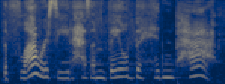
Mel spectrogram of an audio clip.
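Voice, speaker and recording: An actress playing a possessive, teasing young woman fighter in a fantasy video game, with deliberate, dramatic delivery. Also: fairly high pitch, a bit bright, slight background noise, lightly acted. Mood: curious, composed. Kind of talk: theatrical video game voice acting.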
